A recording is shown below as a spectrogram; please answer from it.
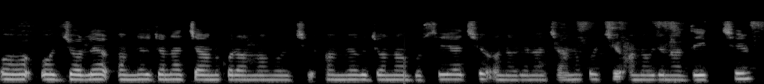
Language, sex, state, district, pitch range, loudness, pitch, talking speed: Bengali, female, West Bengal, Malda, 215-230 Hz, -28 LUFS, 220 Hz, 150 wpm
